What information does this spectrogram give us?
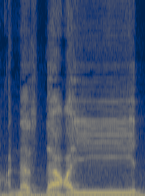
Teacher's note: Itu hal yang ain yang betul-betul keluar daripada makhraj tengah halqum.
